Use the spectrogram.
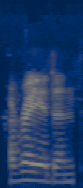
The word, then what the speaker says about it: Raoden: So the crown prince of the city right next to Elantris, the city of K, Raoden or how did you pronounce his name? Raoden.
